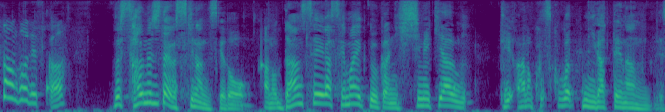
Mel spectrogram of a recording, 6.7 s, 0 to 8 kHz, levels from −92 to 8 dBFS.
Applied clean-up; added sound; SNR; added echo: neural mask model Resemble Enhance denoiser.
